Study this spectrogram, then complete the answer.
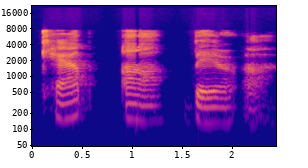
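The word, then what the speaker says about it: capybara: story and a cap she pronounced the word slowly just the way her aunt told her cap ah bear eye it's like a guinea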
